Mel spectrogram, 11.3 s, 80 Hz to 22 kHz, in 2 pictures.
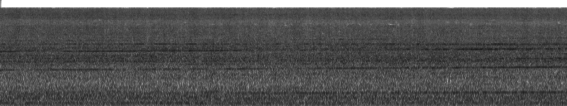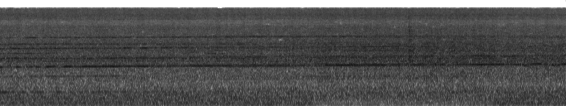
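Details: MAN Lion's Classic city bus, 2007, MAN E2876 LUH03 EEV turbo CNG engine, Voith DIWA 864.3 4-speed automatic: a steady high whine climbing gently with road speed over engine drone, from a noisy automatic gearbox.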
